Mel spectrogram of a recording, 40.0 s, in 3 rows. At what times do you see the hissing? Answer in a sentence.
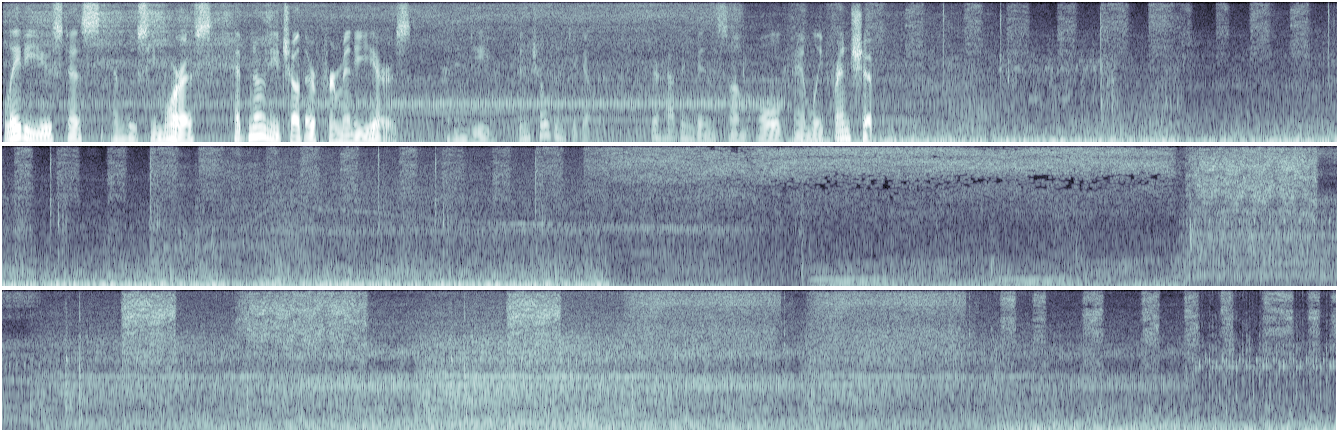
You can hear the hissing from 0.0 to 39.9 s.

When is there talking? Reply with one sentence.
The talking can be heard from 0.0 to 8.7 s.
